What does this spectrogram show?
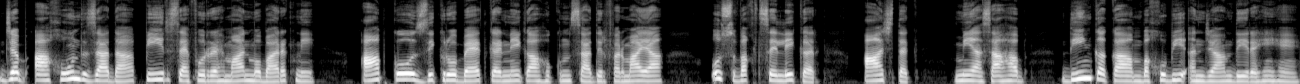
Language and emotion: Urdu, neutral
